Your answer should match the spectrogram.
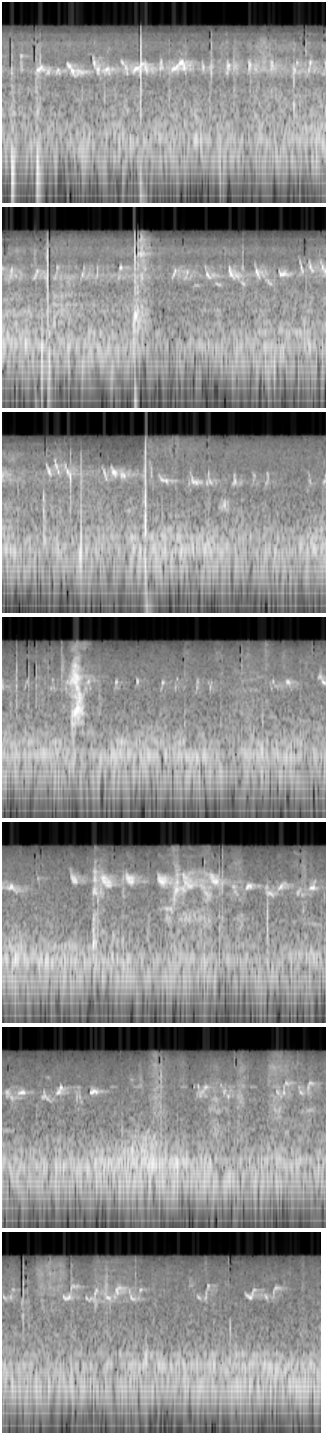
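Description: Small birds chirping in quick, repeated short notes throughout, with a few sharp clicks scattered through the first half over a steady low background.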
